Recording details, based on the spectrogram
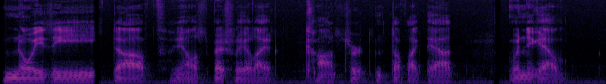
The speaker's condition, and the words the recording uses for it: Aphasia. My main issue right now is it not so much the speaking part, which becomes issues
